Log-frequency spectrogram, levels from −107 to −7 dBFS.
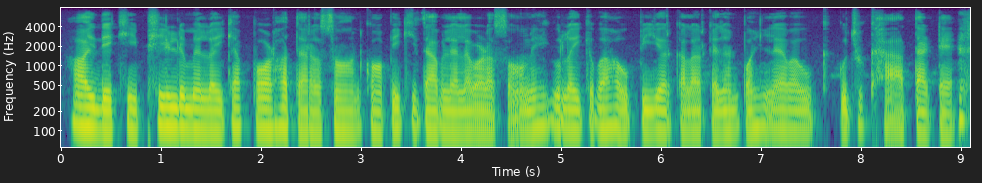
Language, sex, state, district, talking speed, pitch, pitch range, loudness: Bhojpuri, male, Bihar, Gopalganj, 160 wpm, 105 Hz, 100-110 Hz, -20 LUFS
